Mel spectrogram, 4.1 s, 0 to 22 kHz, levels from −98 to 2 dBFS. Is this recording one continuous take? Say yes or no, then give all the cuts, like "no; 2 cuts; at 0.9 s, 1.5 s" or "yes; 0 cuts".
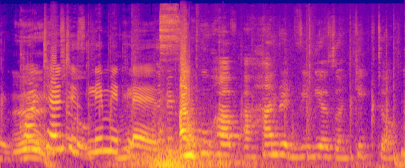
no; 1 cut; at 1.7 s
